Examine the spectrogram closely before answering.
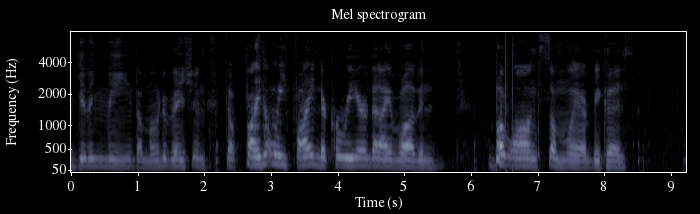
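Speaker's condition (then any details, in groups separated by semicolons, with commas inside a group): Cerebral palsy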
